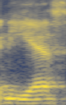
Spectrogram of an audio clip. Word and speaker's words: NES: we just agree that it's the nes and snes not that's always been my opinion it's not its own word it needs to sound like an acronym which is why you spell it out exactly yes like kfc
